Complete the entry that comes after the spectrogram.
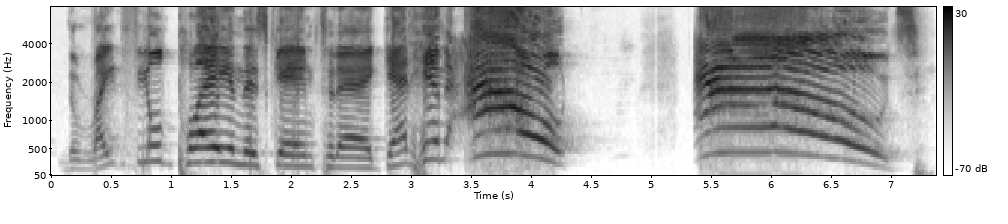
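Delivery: high, loud shouted call, stretched out; excited play call. Real, not acted. Fan calls the right field play live, shouting. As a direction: yell the out like the game depends on it.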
